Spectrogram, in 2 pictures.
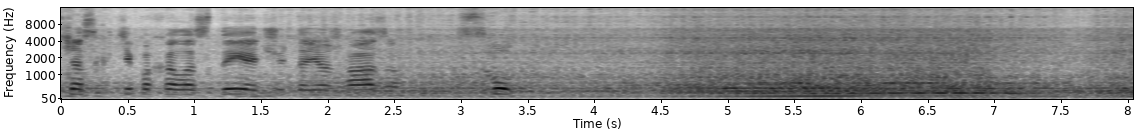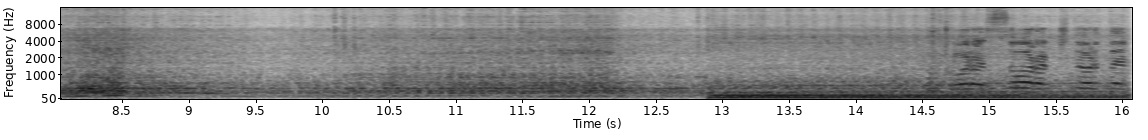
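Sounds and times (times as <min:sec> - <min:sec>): truck engine idling with knock: 0:12.9 - 0:16.0.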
